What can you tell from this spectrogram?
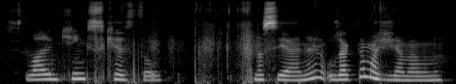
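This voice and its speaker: A woman hosting a gaming channel, giving casual let's-play commentary in short, excitable bursts with slangy exclamations and mild curses. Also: on the high side, normal speed, a little hiss or hum. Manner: talks to self while playing, short bursts.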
